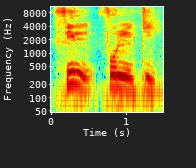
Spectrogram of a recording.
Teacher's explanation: Pada dua kata ini ada ya sukun bertemu lam sukun. Karena huruf ya termasuk huruf mad, maka dihapus sehingga dibaca fil fulki, bukan dibaca fil fulki.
